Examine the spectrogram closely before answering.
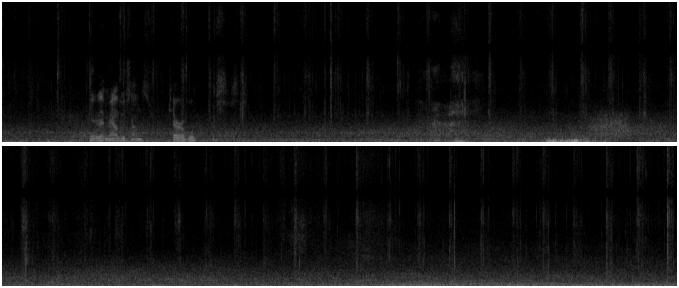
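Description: Footsteps scuff slowly on rough asphalt.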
